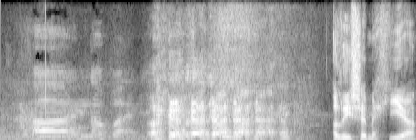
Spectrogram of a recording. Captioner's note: laughter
